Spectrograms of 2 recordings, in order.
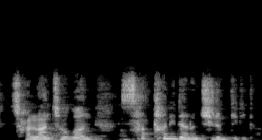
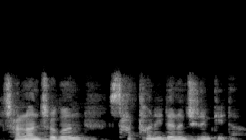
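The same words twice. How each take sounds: First: 사탄이 pressed hard, each word weighed; emphatic. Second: Said in the usual way. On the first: Shown as a demonstration. Preacher engraving the line on the congregation, emphatic. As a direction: drive 잘난 척은 사탄이 되는 지름길이다 home. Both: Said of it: "강조할게요".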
